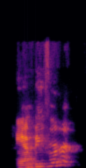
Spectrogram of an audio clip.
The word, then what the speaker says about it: ambivert: Amnivert, is that how you say it? – Ambivert? – Ambivert, right.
